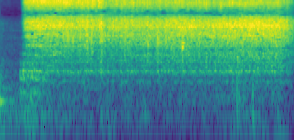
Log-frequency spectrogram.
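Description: Raisins drop into hot oil for fried rice and start frying at once, a loud, close, steady hiss and sizzle that holds evenly for a few seconds before cutting off, with no talking.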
